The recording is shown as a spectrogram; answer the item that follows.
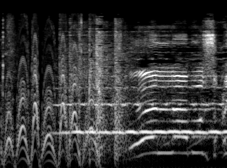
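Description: Dance-mix music playback with a DJ-style record-scratch transition: fast up-and-down pitch sweeps, then a held instrument note slides up into place about halfway through as the next track begins.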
